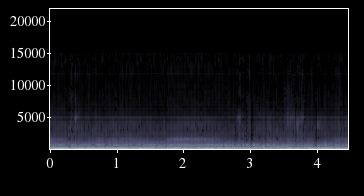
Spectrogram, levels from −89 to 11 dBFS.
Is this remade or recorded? remade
